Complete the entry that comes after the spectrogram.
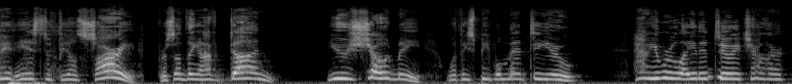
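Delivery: high-pitched, rising eager speech; excited. Acted. Cyril explaining what the family taught him, excited. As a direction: build it up with eager wonder. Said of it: "he finished excitedly".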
